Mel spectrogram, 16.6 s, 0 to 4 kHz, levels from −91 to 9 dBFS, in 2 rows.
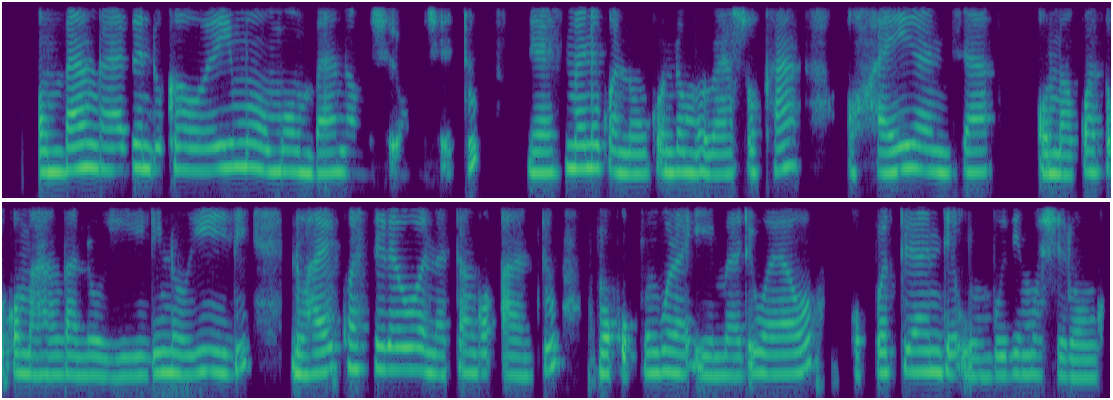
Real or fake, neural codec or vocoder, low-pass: fake; codec, 16 kHz, 4 kbps, X-Codec, HuBERT features, trained on balanced general audio; 3.6 kHz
